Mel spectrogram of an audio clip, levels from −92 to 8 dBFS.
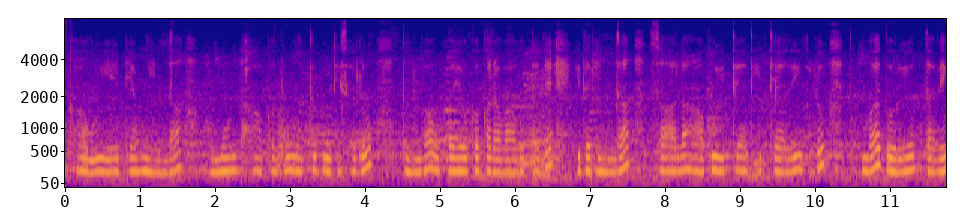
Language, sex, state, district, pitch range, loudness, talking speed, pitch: Kannada, female, Karnataka, Bellary, 190-210 Hz, -22 LUFS, 80 wpm, 200 Hz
